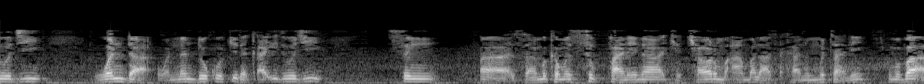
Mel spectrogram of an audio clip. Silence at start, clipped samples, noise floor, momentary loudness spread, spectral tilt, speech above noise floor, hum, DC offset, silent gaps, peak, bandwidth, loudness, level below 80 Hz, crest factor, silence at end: 0 s; under 0.1%; -42 dBFS; 10 LU; -9.5 dB/octave; 23 dB; none; under 0.1%; none; 0 dBFS; 5.2 kHz; -19 LUFS; -44 dBFS; 20 dB; 0 s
